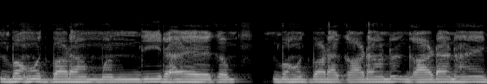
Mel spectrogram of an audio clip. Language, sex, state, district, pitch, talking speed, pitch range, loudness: Hindi, male, Chhattisgarh, Korba, 115 Hz, 110 wpm, 115-120 Hz, -26 LUFS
